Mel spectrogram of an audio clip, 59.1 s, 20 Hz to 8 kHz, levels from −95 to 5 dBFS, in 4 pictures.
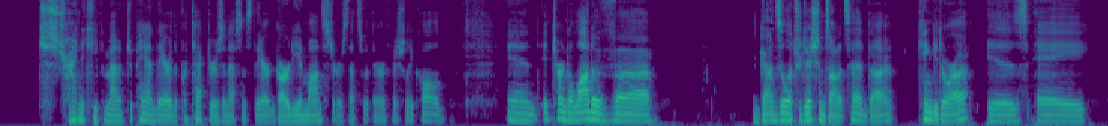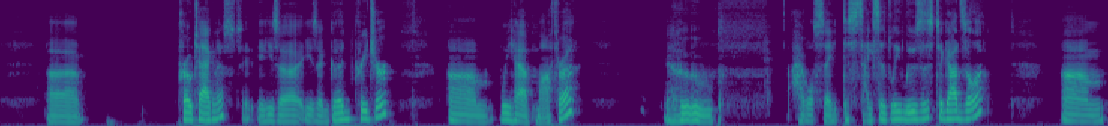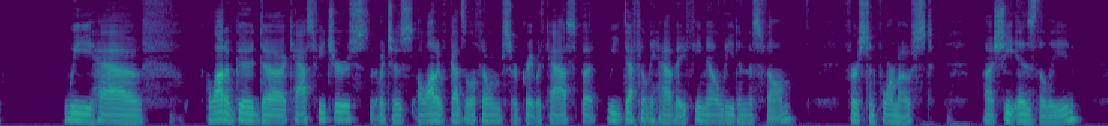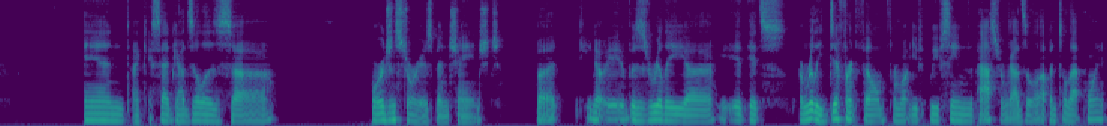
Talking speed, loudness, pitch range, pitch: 140 wpm, -41 LUFS, 105-125 Hz, 115 Hz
